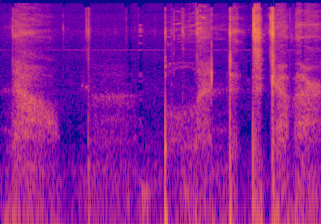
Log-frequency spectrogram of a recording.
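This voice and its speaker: Background noise is noticeable. A voice whispers over it. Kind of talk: ASMR whispered relaxation video, casual talk to viewers. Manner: whispered, soft, relaxing.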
